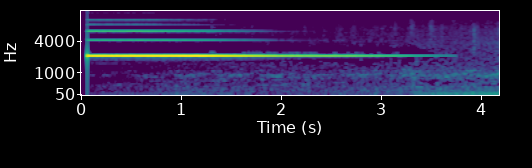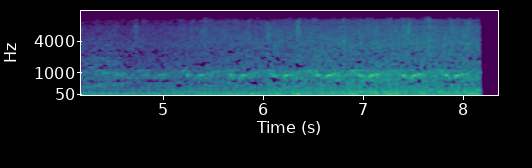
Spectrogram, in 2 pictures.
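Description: A single bright chime starts it off, loud for about a second and then ringing away until it fades out after about three and a half seconds. After it there is only a faint steady hiss.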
